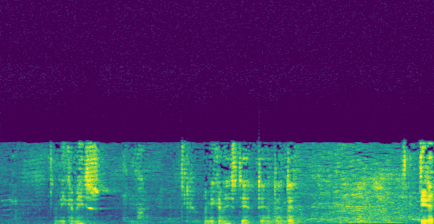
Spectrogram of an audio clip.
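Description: A man speaks calmly and clearly nearby.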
